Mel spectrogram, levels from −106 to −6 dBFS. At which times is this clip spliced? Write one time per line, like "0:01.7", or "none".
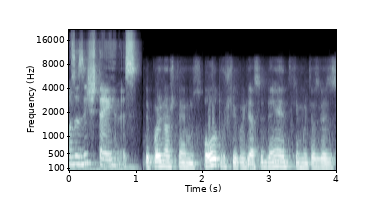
0:01.1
